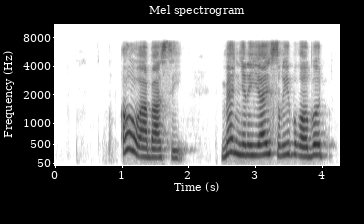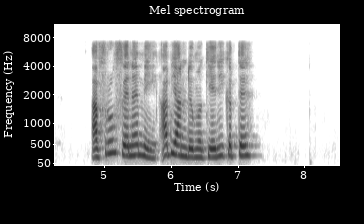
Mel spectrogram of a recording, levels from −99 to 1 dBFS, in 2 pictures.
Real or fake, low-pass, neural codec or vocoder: fake; 7.2 kHz; codec, 16 kHz, 4.8 kbps, FACodec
